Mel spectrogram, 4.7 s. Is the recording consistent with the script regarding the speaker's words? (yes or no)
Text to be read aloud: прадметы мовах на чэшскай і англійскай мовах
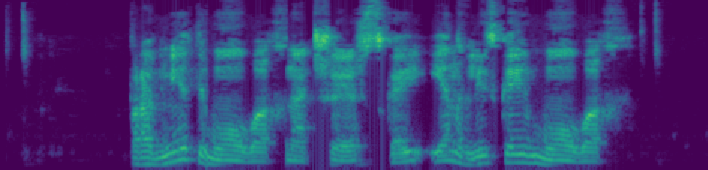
yes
